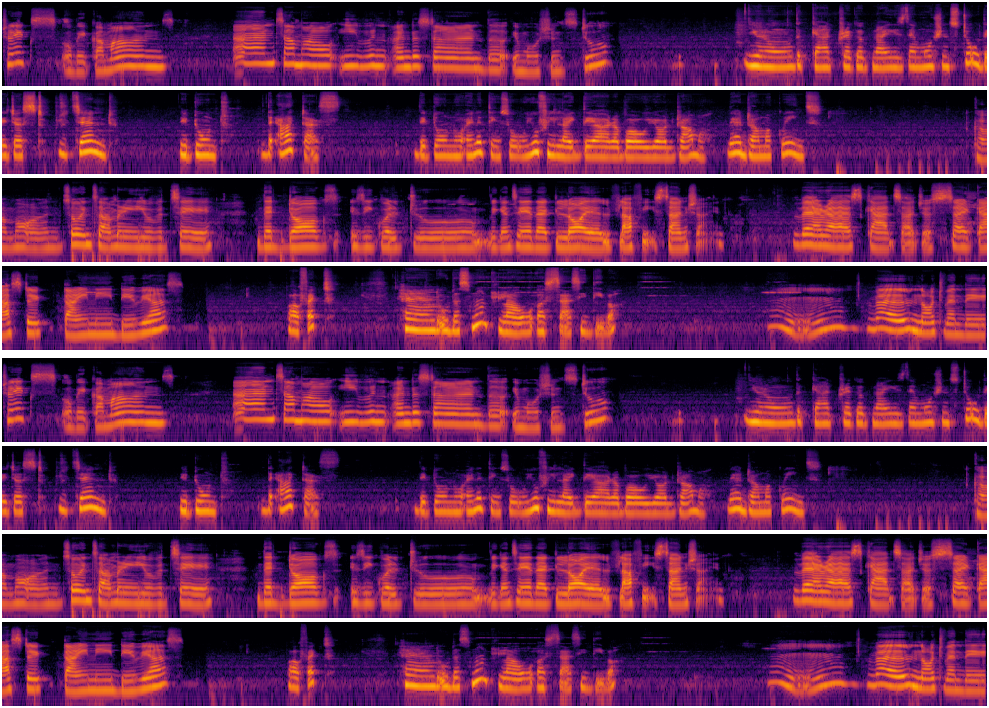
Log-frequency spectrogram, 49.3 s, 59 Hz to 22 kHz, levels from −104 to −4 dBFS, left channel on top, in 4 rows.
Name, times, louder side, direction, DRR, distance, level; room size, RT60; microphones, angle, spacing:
voice 1, 0.0-2.1 2.9-7.6 24.5-27.2 27.8-33.6 34.5-39.2 46.5-49.2, right 1 dB, 10° right, 3.1 m, -34 dB
voice 2, 9.3-12.7 13.0-13.7 14.5-15.0 15.5-16.3 17.5-21.1 21.4-22.5 40.5-41.1 41.9-44.6, left 3 dB, 85° left, 3.8 m, -31 dB
head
